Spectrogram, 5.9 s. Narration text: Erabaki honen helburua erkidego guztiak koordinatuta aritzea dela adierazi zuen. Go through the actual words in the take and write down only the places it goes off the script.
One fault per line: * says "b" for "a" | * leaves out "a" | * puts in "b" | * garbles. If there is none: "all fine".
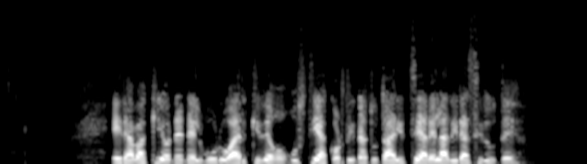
* says "dute" for "zuen"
